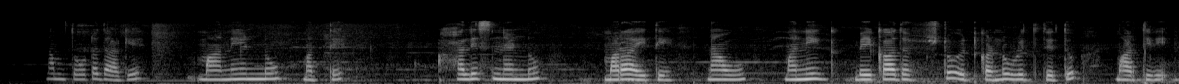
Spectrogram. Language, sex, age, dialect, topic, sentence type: Kannada, female, 18-24, Central, agriculture, statement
